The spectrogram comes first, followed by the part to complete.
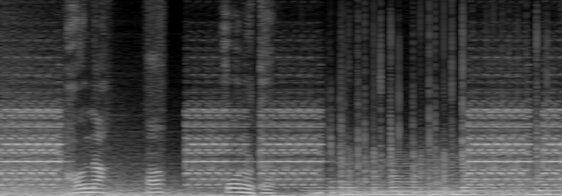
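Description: Electronic landline telephone ringing in repeated trilling bursts over dramatic background music, with gliding musical swells in the first half.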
